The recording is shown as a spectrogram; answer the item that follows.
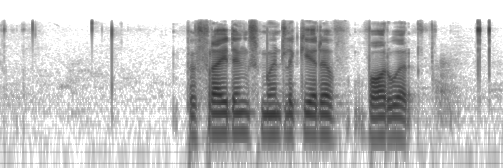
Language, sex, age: Afrikaans, male, 21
